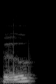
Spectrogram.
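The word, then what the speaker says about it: Bud: It's like a fishing town called Buu, but it's spelled B U D.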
